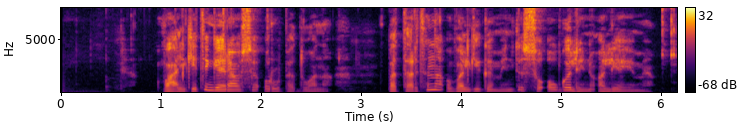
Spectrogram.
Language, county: Lithuanian, Vilnius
